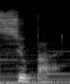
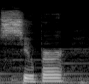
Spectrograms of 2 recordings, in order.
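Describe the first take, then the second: First: The word ends with an uh sound. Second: The word ends with an er sound. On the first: "will end them with an uh sound" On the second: "instead of an er sound"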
